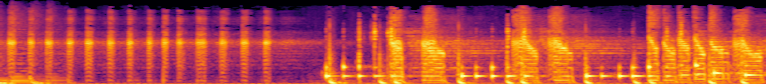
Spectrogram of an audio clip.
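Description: A rapid series of nasal duck quacks, steady and evenly spaced at first, then joined by a louder, busier burst of overlapping quacks and honks close up.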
